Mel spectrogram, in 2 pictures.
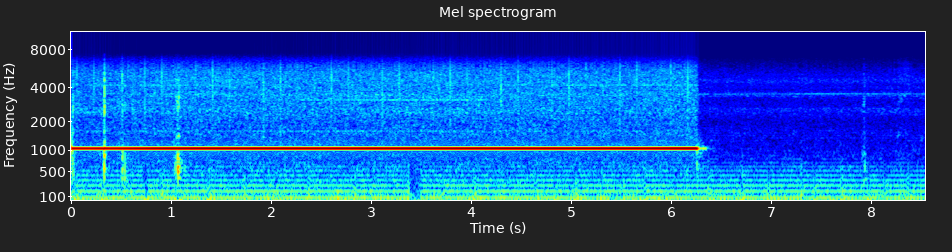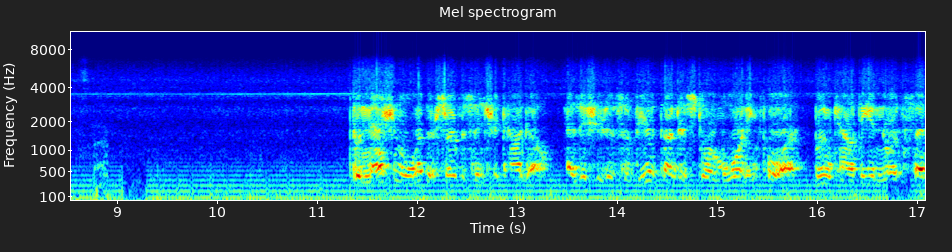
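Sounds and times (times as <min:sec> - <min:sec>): high-pitched alarm beep: 0:00.0 - 0:06.4
receiver hum and hiss: 0:00.0 - 0:17.0.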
